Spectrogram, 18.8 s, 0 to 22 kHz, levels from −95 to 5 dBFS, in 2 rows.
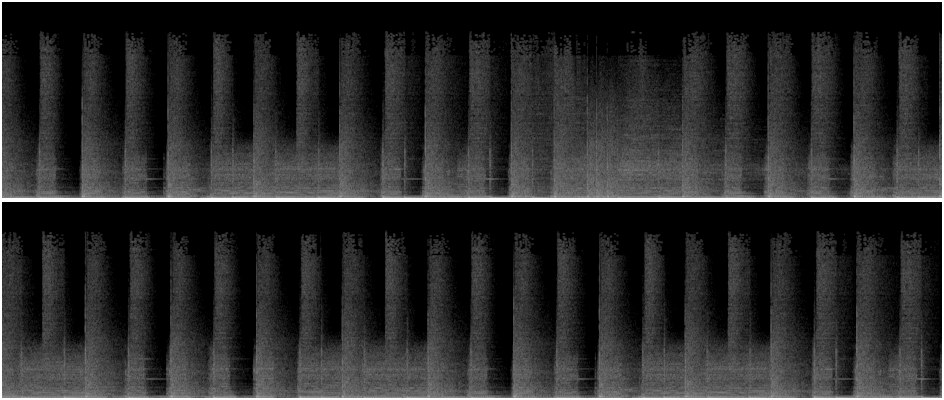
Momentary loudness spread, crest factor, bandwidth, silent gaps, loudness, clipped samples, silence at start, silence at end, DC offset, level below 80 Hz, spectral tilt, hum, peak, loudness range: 3 LU; 16 dB; 19 kHz; none; -42 LUFS; under 0.1%; 0 s; 0 s; under 0.1%; -46 dBFS; -4.5 dB/octave; none; -26 dBFS; 1 LU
